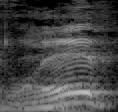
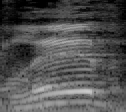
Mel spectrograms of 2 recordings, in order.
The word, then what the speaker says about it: live: I live in Vietnam. Short like the word give. And also you can say it like this. We watched a live concert last night. Long eye like the number five.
